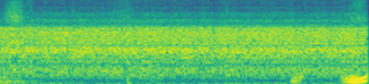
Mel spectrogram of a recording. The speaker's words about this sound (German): so fing jede Chat-Session an. Wenn man sich eingewählt hat, das Modem hat diese Töne, hat dann irgendwann sich ausgeschaltet. Und so lange war es dann nie.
